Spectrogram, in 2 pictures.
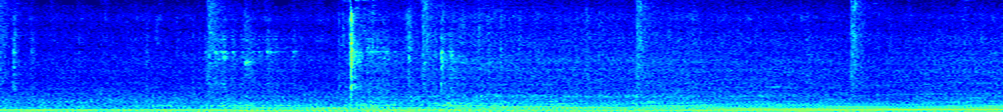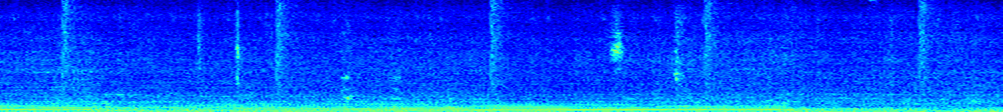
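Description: A very fast car on road tires accelerates hard, its engine note climbing in long rising sweeps through the gears, loud and sustained with steady road roar underneath.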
